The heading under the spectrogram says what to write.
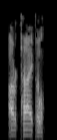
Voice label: "archetypal", English; adjectives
